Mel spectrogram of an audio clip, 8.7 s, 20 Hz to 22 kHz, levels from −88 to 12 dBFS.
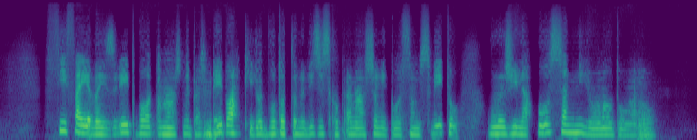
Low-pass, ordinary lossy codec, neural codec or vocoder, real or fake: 19.8 kHz; none; codec, 44.1 kHz, 0.9 kbps, DAC; fake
